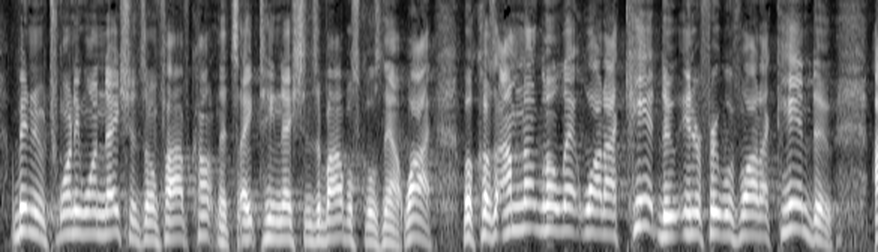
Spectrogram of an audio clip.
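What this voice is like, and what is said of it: Strong Southern US accent. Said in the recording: “you don't really talk proper. You have a really strong accent. Maybe you should stay in the South ... the interpreter that understood redneck”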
